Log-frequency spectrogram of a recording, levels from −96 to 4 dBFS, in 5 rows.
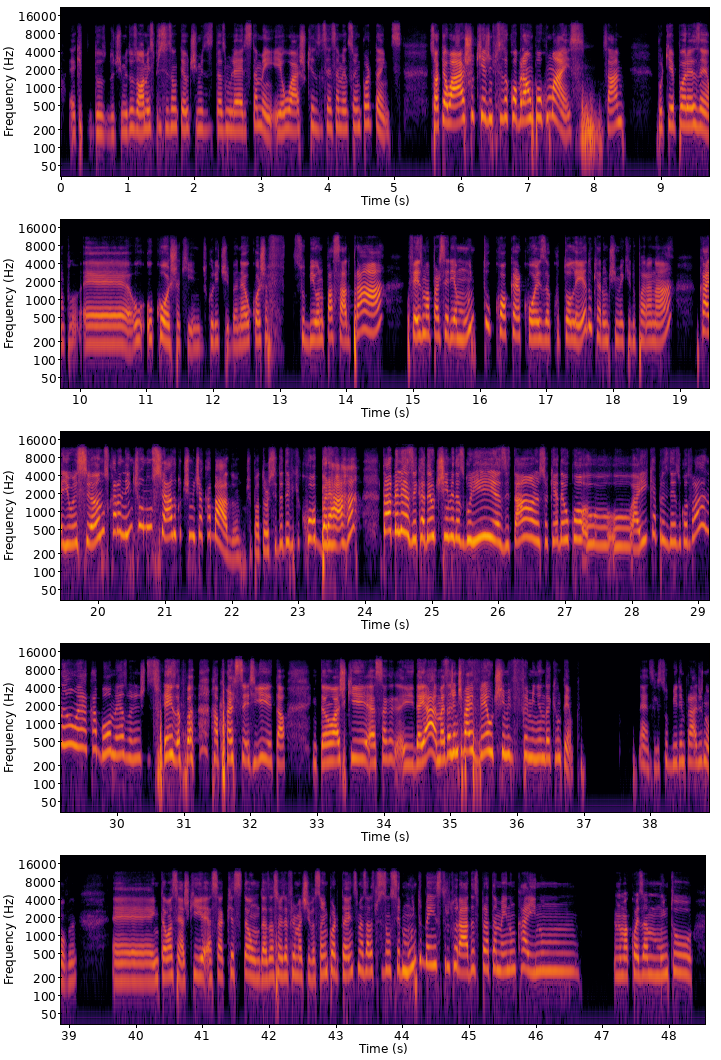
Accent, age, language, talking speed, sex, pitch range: Brazilian, 20-39, Portuguese, 220 wpm, female, 210-310 Hz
